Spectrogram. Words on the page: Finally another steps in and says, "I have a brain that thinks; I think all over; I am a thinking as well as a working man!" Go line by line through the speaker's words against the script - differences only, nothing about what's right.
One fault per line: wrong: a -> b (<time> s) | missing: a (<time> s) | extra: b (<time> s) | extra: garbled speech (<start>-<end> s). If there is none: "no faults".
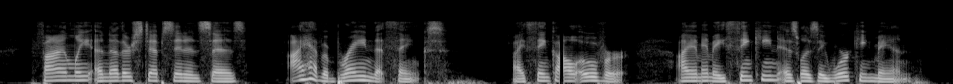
extra: am (7.0 s)
missing: well (8.0 s)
